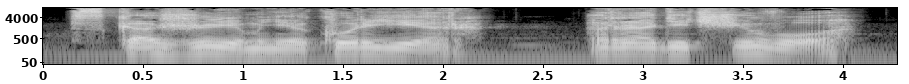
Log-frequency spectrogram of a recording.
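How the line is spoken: Growled. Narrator (Russian): Прорычал он ей в лицо

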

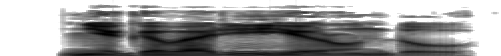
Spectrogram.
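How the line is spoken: Calm remark. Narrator (Russian): спокойно заметил Хью

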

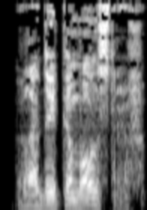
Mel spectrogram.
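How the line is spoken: Surprised mutter. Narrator (Russian): удивленно пробормотал Крис, увидев способность генерала в маске

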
